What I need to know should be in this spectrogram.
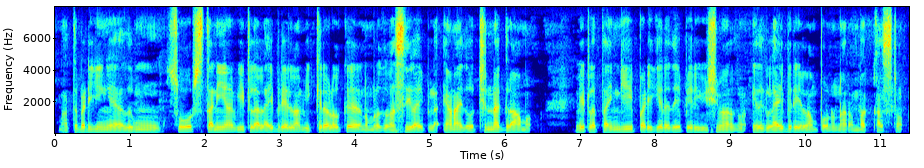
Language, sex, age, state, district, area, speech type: Tamil, female, 18-30, Tamil Nadu, Dharmapuri, urban, spontaneous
